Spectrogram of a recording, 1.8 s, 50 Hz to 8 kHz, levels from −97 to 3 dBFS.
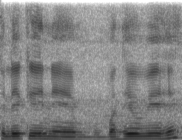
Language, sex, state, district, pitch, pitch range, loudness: Chhattisgarhi, male, Chhattisgarh, Rajnandgaon, 145 Hz, 130-145 Hz, -15 LUFS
